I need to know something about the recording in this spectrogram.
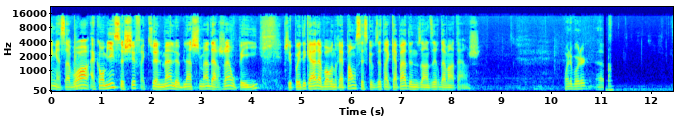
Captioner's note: speaking French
